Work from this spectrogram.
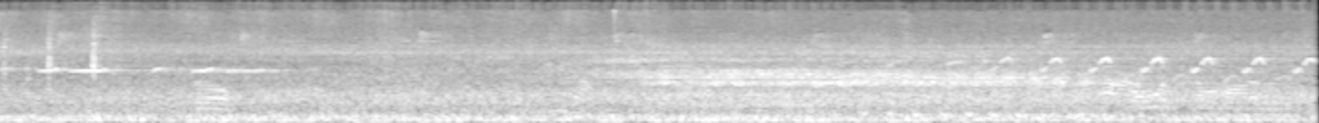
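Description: A horse down the street neighs at a distance, a drawn-out whinny set against a steady chorus of crickets and insects in an outdoor riding field, faint rather than close, with some quiet talk nearby.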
